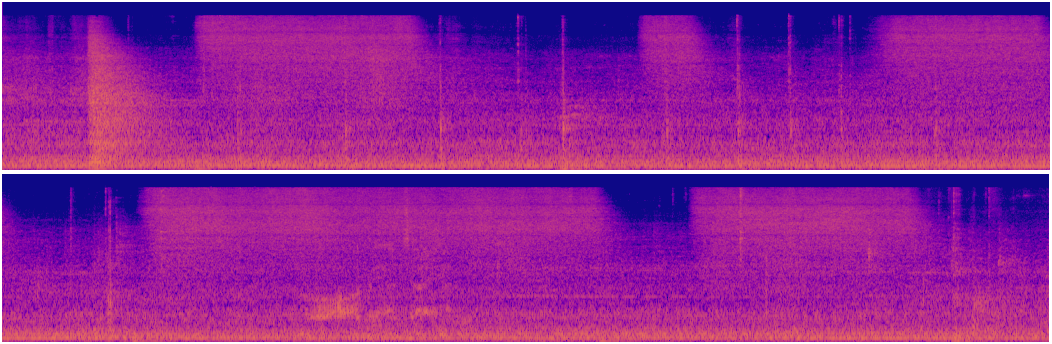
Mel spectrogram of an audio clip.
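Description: Arcade claw machine running through a grab: a steady electric hum with a whirring motor noise that rises and falls as the claw moves, and a short sharp noise about a second in.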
